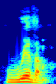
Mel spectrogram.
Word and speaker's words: rhythm: Rhythm.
